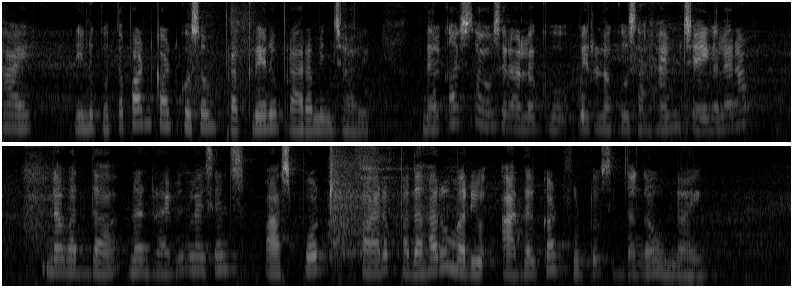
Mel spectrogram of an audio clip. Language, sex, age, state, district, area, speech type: Telugu, female, 18-30, Telangana, Peddapalli, rural, read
